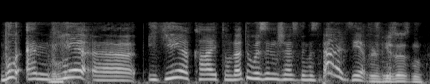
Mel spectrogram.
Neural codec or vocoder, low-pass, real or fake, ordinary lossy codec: codec, 16 kHz, 1.1 kbps, Voila-Tokenizer; none; fake; none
